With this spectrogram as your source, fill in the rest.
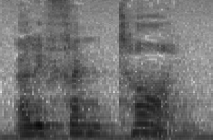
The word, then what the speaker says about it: elephantine: Now, if I say this word, elephantine, elephantine, elephantine, elephantine, elephantine. Unstressed, unstressed, stressed, unstressed.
